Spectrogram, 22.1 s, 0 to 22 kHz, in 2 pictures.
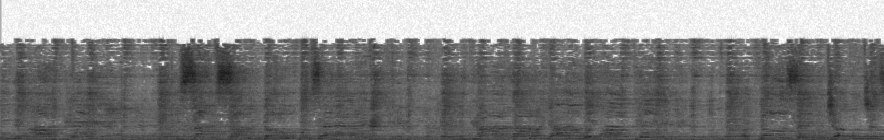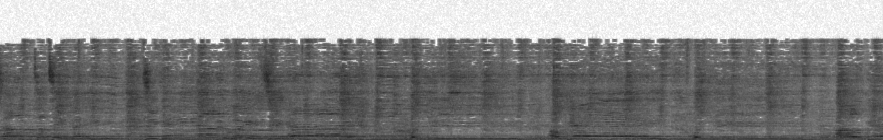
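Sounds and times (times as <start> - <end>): karaoke backing track: 0.0 - 22.0
woman singing into microphone: 0.0 - 22.0.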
